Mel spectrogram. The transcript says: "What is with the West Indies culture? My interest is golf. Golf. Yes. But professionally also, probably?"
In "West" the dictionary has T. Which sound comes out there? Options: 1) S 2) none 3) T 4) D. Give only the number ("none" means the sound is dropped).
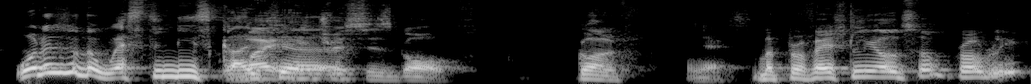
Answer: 3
